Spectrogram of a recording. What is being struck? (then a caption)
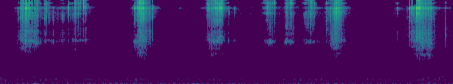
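Small wooden maraca with beads inside. A single small red dotted, painted wooden mini maraca, hollow and filled with beads, is shaken slowly and tapped with fingernails. It produces quiet, separate bursts of dry, bright bead rattling that stop almost instantly, over a faint steady low hum.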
